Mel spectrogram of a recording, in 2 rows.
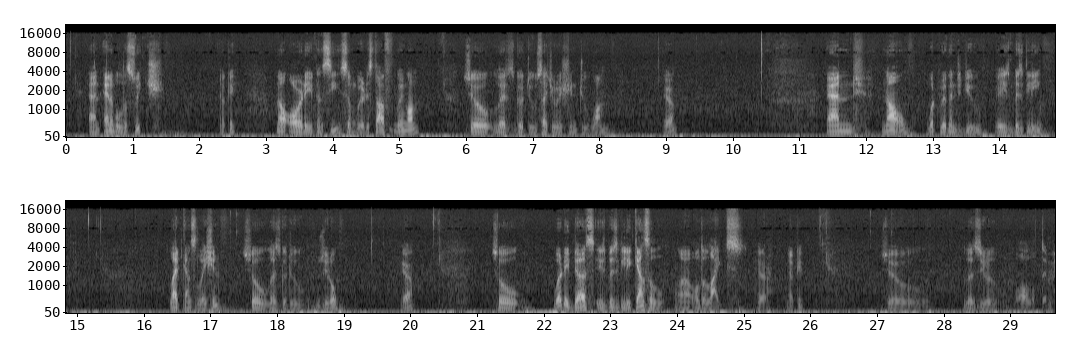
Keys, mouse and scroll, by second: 1.0 click, 2.3-2.6 scroll up 2, 3.4 click, 7.0 click, 7.6 1, 9.1 scroll up 1, 9.5 middle click, 11.8-13.0 middle drag, 13.2-14.6 middle drag, 15.1-15.4 scroll up 1, 15.6 middle click, 17.3 click, 17.8 0, 18.5 Return, 19.1 ., 21.5 middle click, 22.5 click, 23.3 middle click, 26.9 click, 28.1 click.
